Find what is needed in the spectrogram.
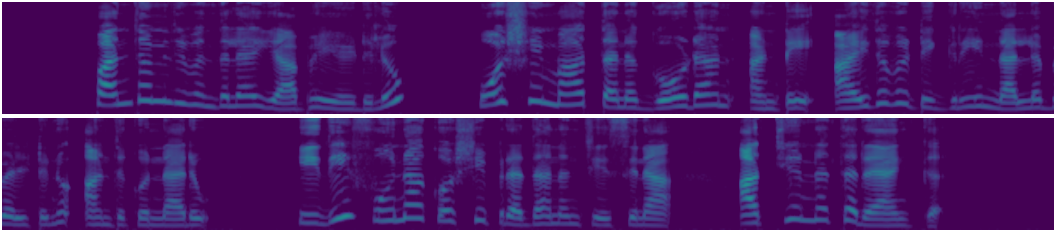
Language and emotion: Telugu, neutral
